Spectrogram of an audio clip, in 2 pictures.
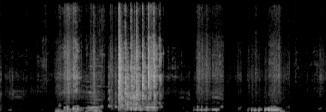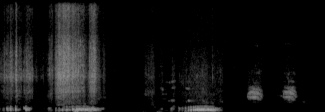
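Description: Pigeons cooing at a nest: about seven separate low coos, each half a second to a second long, with short gaps between them. Two faint, short high squeaks come near the end.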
